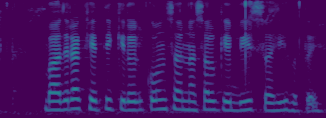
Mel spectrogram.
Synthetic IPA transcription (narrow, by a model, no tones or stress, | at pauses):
bad͡ʒɾakʰet̪ikelelkonsənəsəlkebid͡ʒsəɦiɦot̪əɪ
